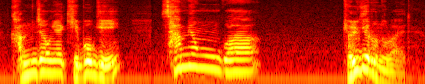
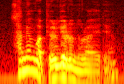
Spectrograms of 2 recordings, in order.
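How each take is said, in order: First: Slowed right down, then punched louder on 별개로; slow emphatic point. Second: Said in the usual way. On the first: Real, not acted. Preacher pressing the point on his congregation, slow then loud. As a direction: lean hard on 별개로 to land the point.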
